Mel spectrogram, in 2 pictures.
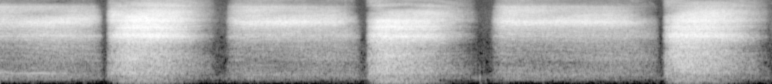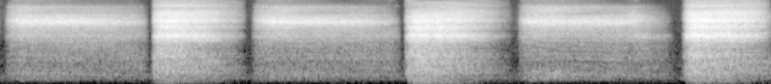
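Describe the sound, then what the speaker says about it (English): Forceful breaths drawn in and pushed out through the nose during an energising breathwork practice, about ten close, loud, airy cycles in a steady rhythm, with no talking. "breathing in and out through the nose"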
